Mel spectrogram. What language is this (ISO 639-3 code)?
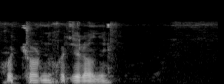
rus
